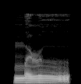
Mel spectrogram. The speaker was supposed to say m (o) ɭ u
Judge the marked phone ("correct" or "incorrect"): correct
